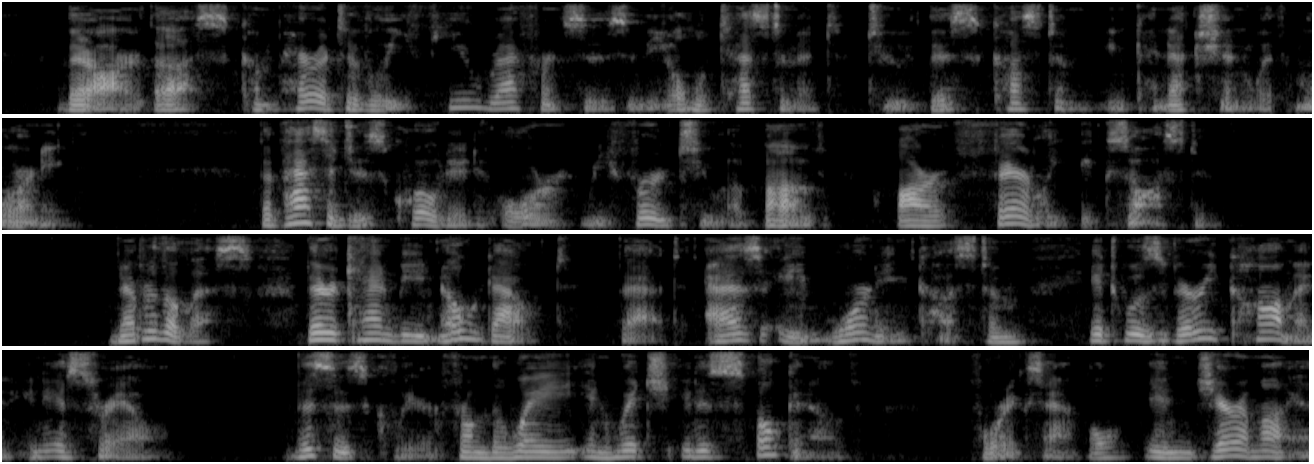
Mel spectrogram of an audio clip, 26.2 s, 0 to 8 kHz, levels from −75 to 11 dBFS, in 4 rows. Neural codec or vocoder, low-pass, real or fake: vocoder, 22.05 kHz, 80 mel bands, HiFi-GAN; 7.2 kHz; fake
